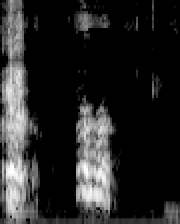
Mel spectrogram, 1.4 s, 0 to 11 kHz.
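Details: Labrador Retriever puppies, 11 days old, indoors: two short, harsh yelps about half a second apart, each brief and nasal, followed by quiet.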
